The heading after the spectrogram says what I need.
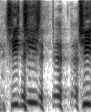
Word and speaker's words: Qi: Qi Qi targeting Chi it's not it's not cui it's like Chi or something I forgot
